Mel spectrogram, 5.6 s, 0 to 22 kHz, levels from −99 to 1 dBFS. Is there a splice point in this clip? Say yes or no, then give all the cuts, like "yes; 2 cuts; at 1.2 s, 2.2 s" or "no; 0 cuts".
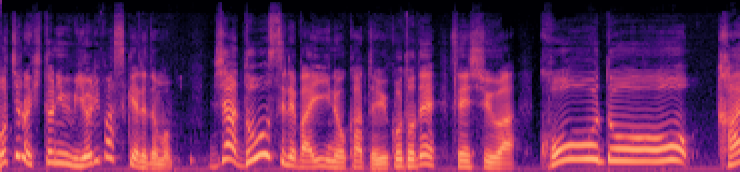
yes; 3 cuts; at 1.5 s, 3.3 s, 4.0 s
